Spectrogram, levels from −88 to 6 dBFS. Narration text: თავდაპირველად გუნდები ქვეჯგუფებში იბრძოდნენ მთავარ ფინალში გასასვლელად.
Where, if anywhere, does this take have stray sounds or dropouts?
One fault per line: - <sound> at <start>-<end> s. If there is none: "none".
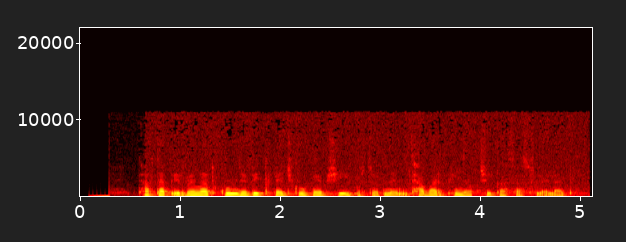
- dropout at 3.9-4.0 s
